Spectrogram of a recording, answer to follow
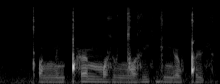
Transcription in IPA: kʼɔnːɐɲǃʰœ mːɔzuŋ͡ǀɔ ziːçɡiːɲœːwǃʏːç

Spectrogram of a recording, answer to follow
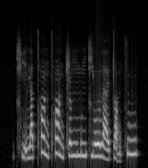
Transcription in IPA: t͡ɕʰḭ˨˩ljä˦ t̪ʰɑ˥˨ŋt̪ʰɑ˥˨ŋʈ͡ʂɤ˦ŋmʊ˦ŋ t͡ɕjo˦ʊ̯la˨˦ɪ̯t̪ɑ̰˨˩ŋ t͡su˦

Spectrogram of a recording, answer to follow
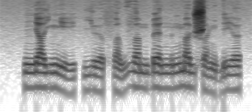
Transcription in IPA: ɲa˧jɲi˨˩˨ | jɨ˨˩ə̯ fa˨˩˦wva˧mɓɛ˧ nə˧˥ŋma˧jʂa˨˩ŋ ɗi˧ə̯

